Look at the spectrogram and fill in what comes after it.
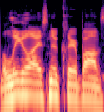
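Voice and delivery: ordinary talk, nothing marked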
